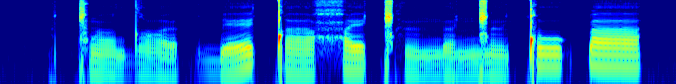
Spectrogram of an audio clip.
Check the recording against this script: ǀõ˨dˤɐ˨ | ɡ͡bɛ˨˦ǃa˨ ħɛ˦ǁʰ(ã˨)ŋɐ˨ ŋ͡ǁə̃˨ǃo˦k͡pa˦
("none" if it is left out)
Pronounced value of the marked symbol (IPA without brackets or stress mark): ə̃˨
